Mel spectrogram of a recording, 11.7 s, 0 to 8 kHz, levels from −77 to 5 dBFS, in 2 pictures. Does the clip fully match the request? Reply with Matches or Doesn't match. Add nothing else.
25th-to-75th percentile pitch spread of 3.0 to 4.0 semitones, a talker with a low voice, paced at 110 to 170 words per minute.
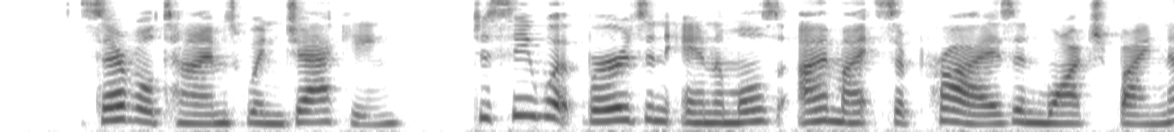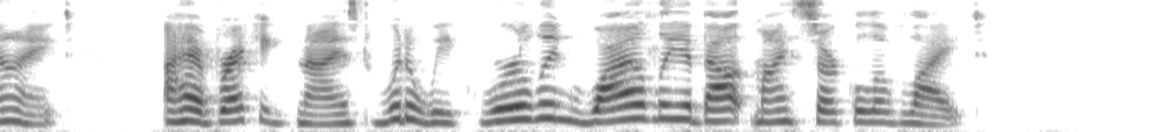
Doesn't match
